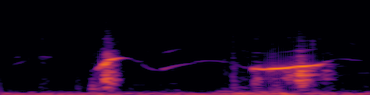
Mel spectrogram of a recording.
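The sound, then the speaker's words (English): A person gives a short, faint whistle in two phrases: the pitch slides down, then wavers and climbs again. “Are you trying to do the Mr. Fox whistle? Give a little whistle.”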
